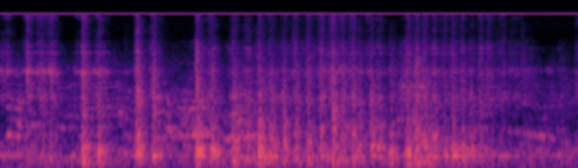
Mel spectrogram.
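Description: Close, irregular rubbing and scraping noises right at the phone's microphone, typical of the phone being handled and brushing against clothing.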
